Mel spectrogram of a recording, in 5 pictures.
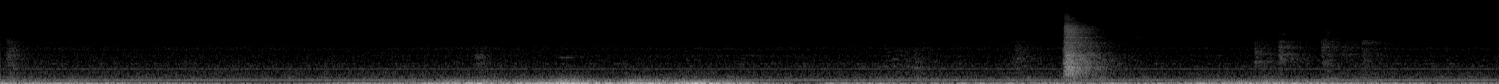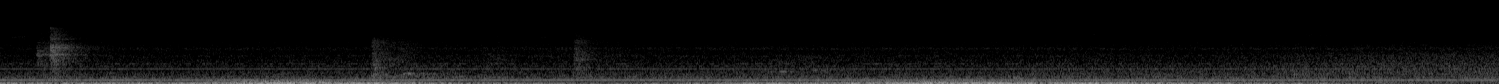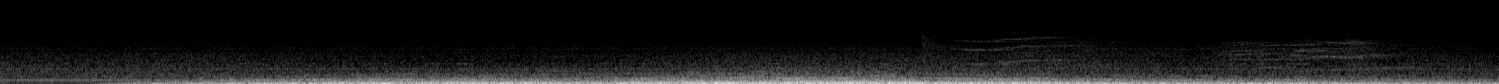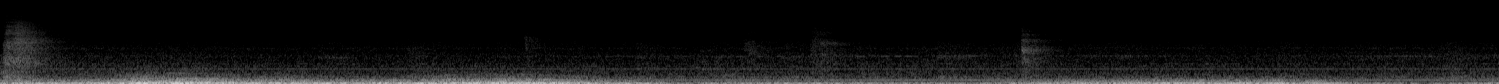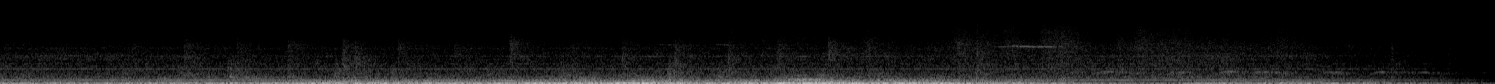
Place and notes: Corniglia, hostel - wind barging in
there was quite a big gap under the door and the wind was wailing through it, carrying sounds of the village with it. hostel staff moving about on the other side.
